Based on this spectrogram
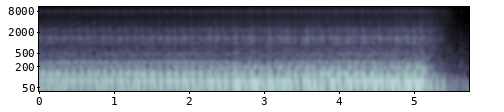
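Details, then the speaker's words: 1967 Shelby GT500 Mustang (real or clone) after adjustment, plugs still sooty from the old setting: throaty V8 that stumbles and pulses unevenly; sounds better but not right, owner suspects the plugs; rough running from fouled spark plugs. "now keep in mind it's not going to sound quite right because guarantee you every one of the plugs is just covered and soot from the way it was adjusted"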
